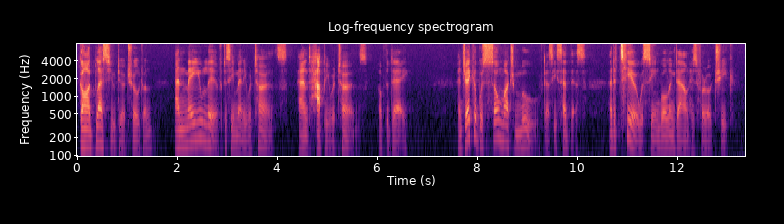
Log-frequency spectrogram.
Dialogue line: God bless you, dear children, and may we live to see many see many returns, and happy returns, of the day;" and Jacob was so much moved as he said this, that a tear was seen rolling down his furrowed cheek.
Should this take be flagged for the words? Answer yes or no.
yes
